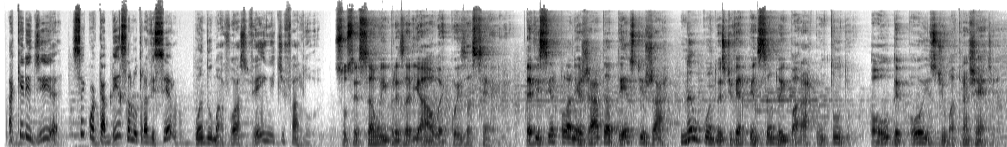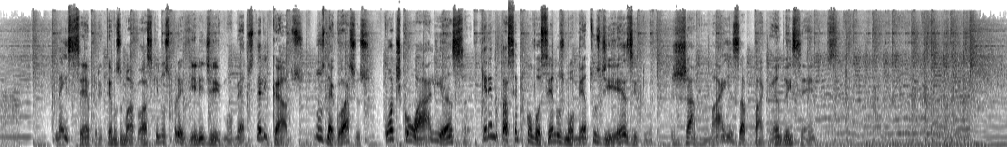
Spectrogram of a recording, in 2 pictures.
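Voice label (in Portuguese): Português - Brasileiro, Masculino, Clássico Novidade no Ar, Voz Madura; Voz do Além rs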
